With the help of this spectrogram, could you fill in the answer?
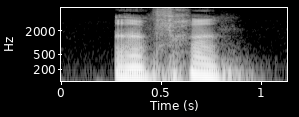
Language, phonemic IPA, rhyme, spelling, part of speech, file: French, /fʁɛ̃/, -ɛ̃, frein, noun, Fr-frein.ogg
- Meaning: 1. bit (equipment put in a horse's mouth) 2. brake (of a vehicle, etc.) 3. restraint, reserve 4. frenulum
